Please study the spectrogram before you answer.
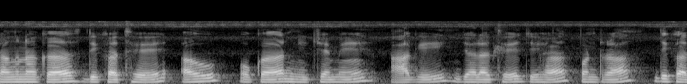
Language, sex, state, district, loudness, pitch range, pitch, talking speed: Chhattisgarhi, male, Chhattisgarh, Raigarh, -17 LUFS, 115-130 Hz, 115 Hz, 120 wpm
